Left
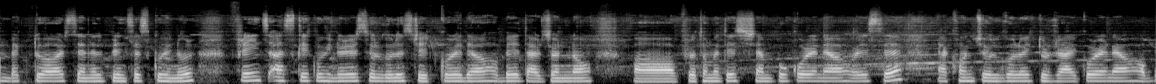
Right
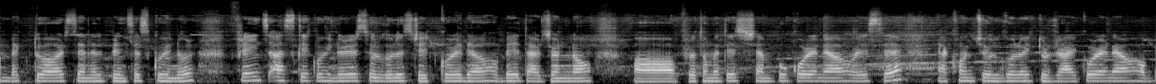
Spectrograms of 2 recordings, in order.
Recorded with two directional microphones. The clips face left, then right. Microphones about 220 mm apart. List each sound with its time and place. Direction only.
0.1 s speech: 30° left (ahead or behind)
4.4 s speech: 35° left (ahead or behind)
